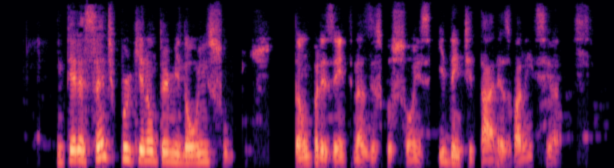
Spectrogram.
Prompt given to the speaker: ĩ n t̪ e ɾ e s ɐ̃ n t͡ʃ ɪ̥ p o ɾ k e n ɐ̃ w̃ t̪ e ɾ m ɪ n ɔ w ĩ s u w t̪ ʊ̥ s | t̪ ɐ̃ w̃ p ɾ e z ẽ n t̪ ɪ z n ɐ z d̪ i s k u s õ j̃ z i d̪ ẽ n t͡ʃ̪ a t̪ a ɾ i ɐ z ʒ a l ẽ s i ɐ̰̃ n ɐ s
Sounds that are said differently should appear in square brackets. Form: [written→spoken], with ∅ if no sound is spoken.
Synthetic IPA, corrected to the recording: ĩ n t̪ e ɾ e s ɐ̃ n t͡ʃ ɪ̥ p o ɾ k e n ɐ̃ w̃ t̪ e ɾ m [ɪ→i] n [ɔ→o] w ĩ s u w t̪ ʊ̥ s | t̪ ɐ̃ w̃ p ɾ e z ẽ n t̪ ɪ [z→∅] n ɐ z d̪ i s k u s õ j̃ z i d̪ ẽ n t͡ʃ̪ [a→i] t̪ a ɾ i ɐ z [ʒ→v] a l ẽ s i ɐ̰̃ n ɐ s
